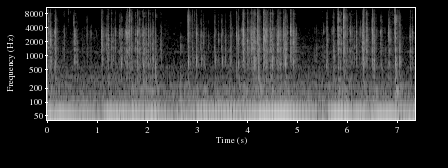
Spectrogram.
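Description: Fingertips of both hands rapidly tap a low-profile plastic computer keyboard with red and purple backlit chiclet keys, whose flat, mostly hollow keycaps sit over switches. Quick, irregular clicky taps fill the clip over a steady low hum.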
